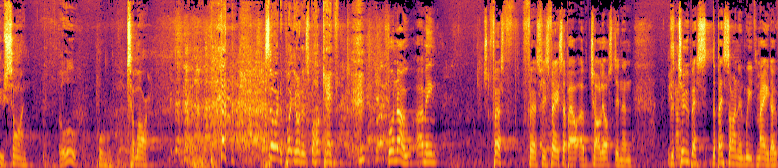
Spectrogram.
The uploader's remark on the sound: The LIVE Pod. The boys are LIVE At The Good Ship in Kilburn!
